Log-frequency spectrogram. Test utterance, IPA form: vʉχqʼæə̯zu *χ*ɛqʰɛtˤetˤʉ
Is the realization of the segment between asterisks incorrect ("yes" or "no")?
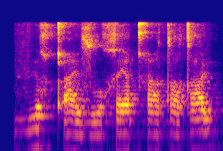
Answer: no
